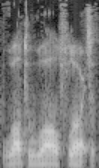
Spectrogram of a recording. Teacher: It's very hard to get your tongue from an L shape to an F shape that fast. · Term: LF problem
